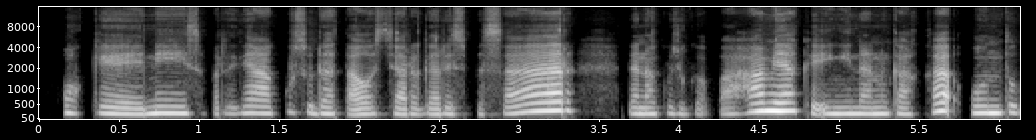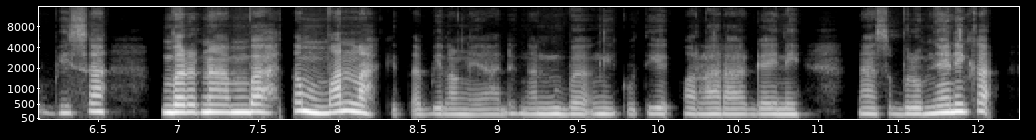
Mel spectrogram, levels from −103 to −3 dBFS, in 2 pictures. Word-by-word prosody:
Oke, 205 -4 -6
ini 215 +2 -1
sepertinya 205 +2 -10
aku 210 +4 -13
sudah 205 -4 -9
tahu 170 +2 -5
secara 185 -2 -10
garis 180 +1 -12
besar 250 - +1 0.3
dan 195 -1 -7
aku 195 +1 -12
juga 185 - -18
paham 270 +5 +4
ya 275 - +8
keinginan 195 0 -4
Kakak 195 +9 -3
untuk 220 0 -2
bisa 225 +4 -4 0.3
ber 240 -1 +6
nambah 245 0 +4
temanlah 255 -3 +5
kita 175 +1 -18
bilang 175 -1 -11
ya, 170 +1 -14
dengan 185 -1 -7
be 185 0 -10
ngikuti 185 0 -11
olahraga 180 -1 -9
ini. 175 -1 -5 0.4
Nah, 190 - -8
sebelumnya 190 +4 0
nih 255 +1 +6
Kak, 270 - -5
195 Hz, 160 wpm, -17 LUFS, 185-235 Hz, 0.4 s, ya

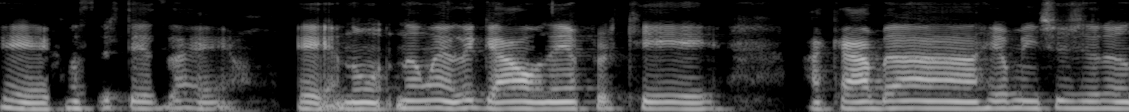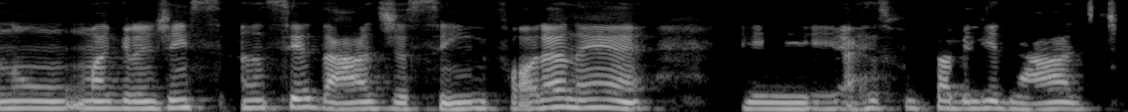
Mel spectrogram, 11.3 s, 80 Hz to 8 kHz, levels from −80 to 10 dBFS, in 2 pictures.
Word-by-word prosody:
É, 175 -6 +1
com 185 +3 -4
certeza 185 0 -6
é. 175 +2 -5 0.3
É, 170 -2 +2
não 170 0 +2
não 190 +1 +1
é 195 - +3
legal, 180 -2 +4
né, 175 0 +4
porque 175 -1 -2 0.4
acaba 180 +1 +4
realmente 185 +1 -1
gerando 185 0 -1
um 185 0 0
uma 185 0 +1
grande 185 +1 0 0.3
ansiedade 185 -4 0
assim 165 +2 -2
fora, 200 +5 +1
né, 200 -4 +1 0.5
eh, 170 0 -2
a - - -3
responsabilidade. 180 -2 -3
180 Hz, 130 wpm, -21 LUFS, 175-190 Hz, 0.5 s, legal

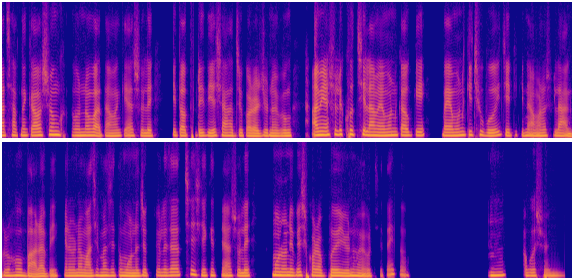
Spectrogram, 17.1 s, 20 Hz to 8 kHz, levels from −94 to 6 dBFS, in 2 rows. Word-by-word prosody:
আচ্ছা, 185 +2 -3
আপনাকে 190 0 -3
অসংখ্য 220 +1 +2 0.2
ধন্যবাদ 185 -2 +2
আমাকে 170 +1 -2
আসলে 170 -1 -2 0.4
এই 190 - -1
তথ্যটি 175 0 -2
দিয়ে 170 +1 +2
সাহায্য 175 -2 -1
করার 155 -2 +2
জন্য 170 -1 +1
এবং 165 +1 +1 0.4
আমি 210 +2 +7
আসলে 235 +1 +1
খুঁজছিলাম 220 -5 +2
এমন 195 +2 +4
কাউকে 195 0 -1 0.3
বা - - 0
এমন 185 +2 +3
কিছু 215 +1 -4
বই 170 +2 +1
যেটি 175 +2 -3
কিনা 175 +1 0
আমার 170 0 +2
আসলে 175 -1 -4
আগ্রহ 175 +3 0 0.2
বাড়াবে। 150 +1 -1
কেননা 170 0 +1
মাঝে, 165 +3 +1
মাঝে 180 -1 +2
তো 180 - -3
মনোযোগ 165 +2 +1
চলে 180 -1 -2
যাচ্ছে। 195 +6 -3
সেক্ষেত্রে 185 -1 -3
আসলে 170 -1 -1 0.4
মনোনিবেশ 190 -1 +4
করা 180 -2 +2
প্রয়োজন 175 -2 +3
হয়ে 160 -2 +3
উঠছে, 160 +1 -10
তাই 255 - -3
তো? - - -8 1.3
উহু। 185 0 +4 0.4
অবশ্যই। 85 - -3
180 Hz, 160 wpm, -18 LUFS, 170-190 Hz, 1.3 s, আমি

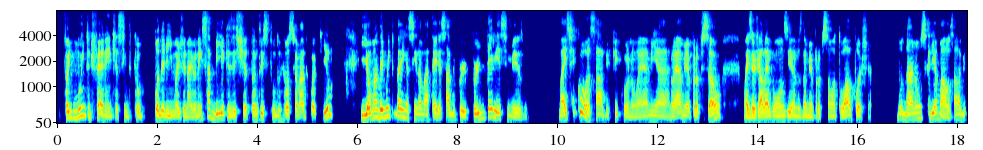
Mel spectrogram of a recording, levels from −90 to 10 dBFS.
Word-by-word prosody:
foi 175 +1 +5
muito 220 +6 0
diferente, 110 -4 +1
assim, - - -8
do - - -16
que - - -13
eu 105 - -4 0.2
poderia 125 -2 +3
imaginar, 105 -2 -1
eu 105 - -2
nem 120 +7 -2
sabia 155 -6 0
que - - -3
existia 115 +1 -1
tanto 135 +3 -2
estudo 125 -4 -4
relacionado 115 -2 -1
com - - -2
aquilo. 245 - +2 0.5
E 250 - +4
eu 145 - +9
mandei 200 0 +6
muito 225 +7 -2
bem, 200 -6 +3
assim, 160 0 -3
na 140 - 0
matéria 125 -6 -1
sabe 130 +3 -2
por - - +2 0.2
por 140 - +4
interesse 165 -4 0
mesmo. 100 -2 -4 0.6
Mas - - +1
ficou, 320 -3 +3
sabe. 135 -3 -4
Ficou, 135 -6 -5
não 100 +1 -6
é 110 +2 -1
a 115 - -4
minha 120 -4 -3
não 105 - -3
é 110 - +5
a 110 - 0
minha 120 -1 -1
profissão, - - +1 0.5
mas - - +4
eu 105 - +7
já 110 - +6
levo 110 +1 +3
11 115 -1 0
anos 110 -1 -2
na 110 - -1
minha 105 -1 -2
profissão 110 +1 -5
atual, 110 +1 0
poxa, - - -3 0.5
mudar 145 -2 +1
não 155 +2 -3
seria 155 -1 0
mal, 100 -9 0
sabe? 140 +3 -4
125 Hz, 200 wpm, -23 LUFS, 110-155 Hz, 0.6 s, eu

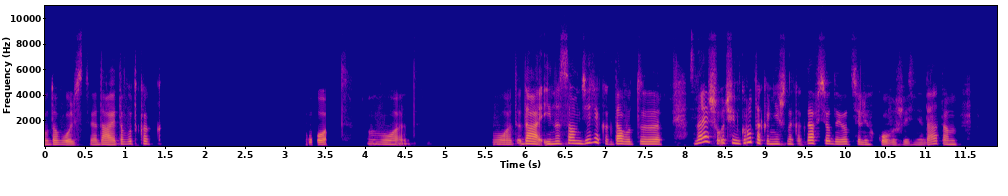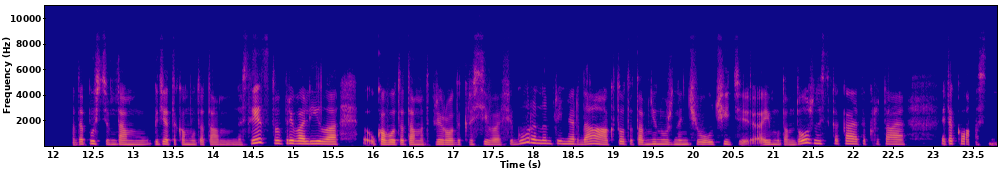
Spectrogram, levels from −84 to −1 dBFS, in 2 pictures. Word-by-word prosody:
удовольствие. 145 -3 -2
Да, 150 -1 +4
это 145 +5 +1
вот 195 +2 -5
как 190 -3 -4 1.8
Вот, - - +2 0.5
вот. 165 -3 -3 1.1
Вот, 160 -1 -2
да 200 -1 +7
и 180 +1 +2
на 205 +2 +1
самом 230 +2 +3
деле, 275 +8 +2
когда 190 -1 +4
вот, 180 -2 -2
э, 180 -2 +3 0.3
знаешь, 345 - +5
очень 250 -3 +2
круто, 275 -1 +3
конечно, 185 -3 -2
когда 235 +7 +4
всё 230 -2 +2
даётся 180 -2 -2
легко 150 -3 -1
в 135 - -6
жизни. 130 +1 -9
Да, 155 +10 0
там, 155 -5 -3 0.8
допустим, 175 -3 -2
там 150 -2 -2
где-то 170 -2 -1
кому-то 150 -3 -5
там 135 0 -6
наследство 235 - +2
привалило, 200 -5 +4 0.3
у - - -5
кого-то 165 -2 +3
там 150 -1 -1
от 135 -1 -12
природы 155 -3 -1
красивая 150 -2 -5
фигура, 235 - -1
например, 210 -6 -2
да, 180 +1 +3
а 160 - +2
кто-то 185 -4 -5
там 165 0 -1
не 175 - -1
нужно 170 -2 -3
ничего 160 0 -3
учить, 165 -1 -3
э, - - -4
а - - -1
ему 155 -1 -2
там 135 0 -7
должность 225 - +1
какая-то 195 -3 -2
крутая. 175 -1 -4 0.4
Это - - -1
классно! - - -7
170 Hz, 150 wpm, -33 LUFS, 155-200 Hz, 1.8 s, да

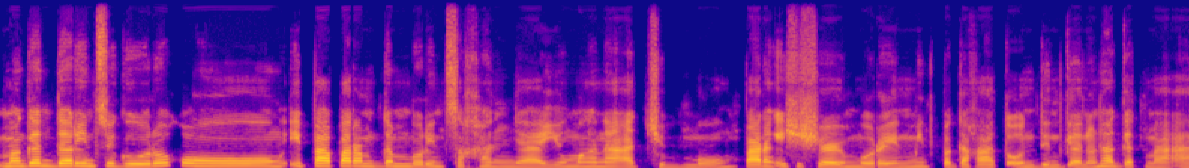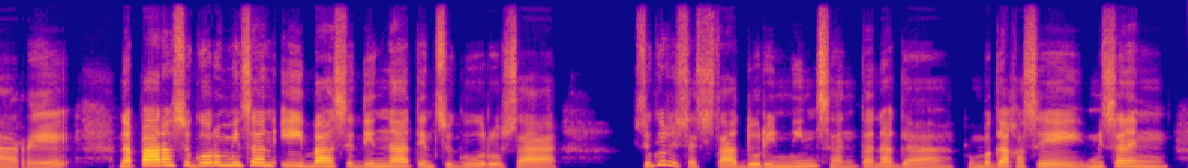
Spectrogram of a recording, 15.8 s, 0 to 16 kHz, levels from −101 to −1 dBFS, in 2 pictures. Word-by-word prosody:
maganda 255 +1 +5
rin 255 -1 +2
siguro 245 +1 +1
kung 235 -3 0
ipaparamdam 245 -3 +4
mo 220 - -4
rin 220 -1 -5
sa 215 - -2
kanya, 190 -4 -4
'yong 195 +3 -3
mga 205 0 -3
na-achieve 195 -2 0
mo. 165 +2 -10
Parang 210 +1 +5
ishi-share 210 -3 +2
mo 180 -2 -5
rin. 170 +2 -3
May 200 - -7
pagkakataon 185 -2 -3
din 185 -1 -6
gano'n, 175 +5 -2
hangga't 220 -2 -1
maaari 165 +4 -4 0.3
na 255 - +5
parang, 290 +1 +8
siguro, 295 0 +1
minsan 295 0 +1
i-base 245 -2 +2
din 235 +1 -4
natin 230 -1 0
siguro 225 -1 -6
sa, 175 -3 -2 0.5
siguro 320 +6 -6
sa 205 -3 -6
estado 195 +1 -3
rin 220 -1 -5
minsan 220 -6 -4
talaga. 180 -5 -6
Kumbaga 195 +4 -2
kasi 215 -2 -2
minsan 225 +1 -2
220 Hz, 155 wpm, -21 LUFS, 190-245 Hz, 0.5 s, parang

